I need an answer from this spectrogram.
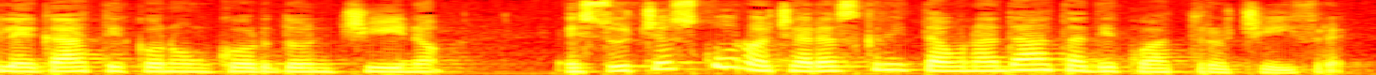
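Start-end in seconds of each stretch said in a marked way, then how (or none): none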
